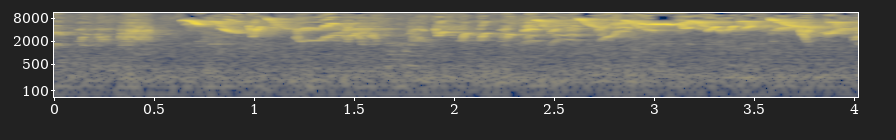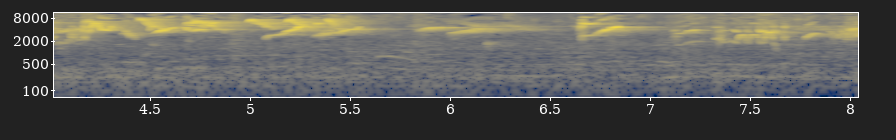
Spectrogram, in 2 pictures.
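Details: Canary masteran song, a recording for training other canaries: a continuous, rapid, high warble of sweeping chirps and short trills, nearly unbroken and fluctuating in loudness, with a brief pause before the phrases resume near the end.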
